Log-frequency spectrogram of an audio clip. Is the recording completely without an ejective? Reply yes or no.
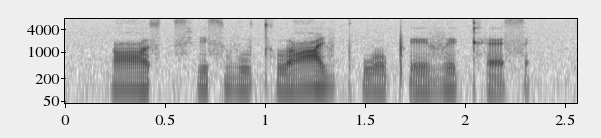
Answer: no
